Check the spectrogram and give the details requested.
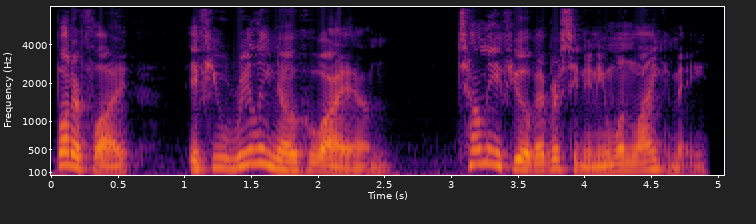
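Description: A man voicing a gentle, lonely female unicorn who speaks softly and wistfully. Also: medium pitch, huge pitch swings, a little fast, voice pushed up. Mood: pleading. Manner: soft, pleading, wistful. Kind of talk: audiobook character voice.

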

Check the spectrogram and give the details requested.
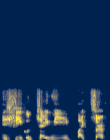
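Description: A woman's voice: medium pitch, no echo, highs cut off. A woman in her late twenties with a Chilean accent, talking casually in an interview and often stopping to restart her sentences. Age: late 20s. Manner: halting, many restarts and fillers. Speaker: guest, professional bodyboarder.

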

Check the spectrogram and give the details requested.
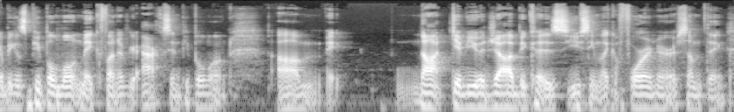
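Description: A young man with a deep, gravelly edge co-hosts a podcast, rambling easily through his thoughts. He leans on fillers and small laughs as he talks. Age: young adult. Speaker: podcast co-host. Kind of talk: casual chat.

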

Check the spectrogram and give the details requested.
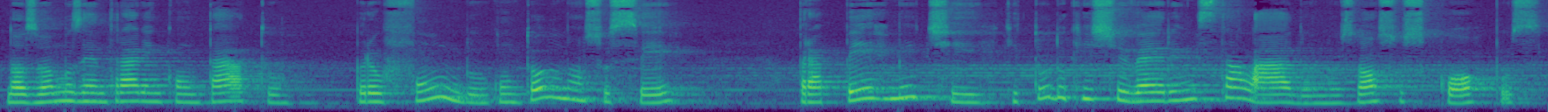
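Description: A Brazilian woman narrating a guided meditation in a measured, instructional way, with long pauses between phrases. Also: mid-range voice, darkish tone. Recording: echoey with long reverb, background music. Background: music.

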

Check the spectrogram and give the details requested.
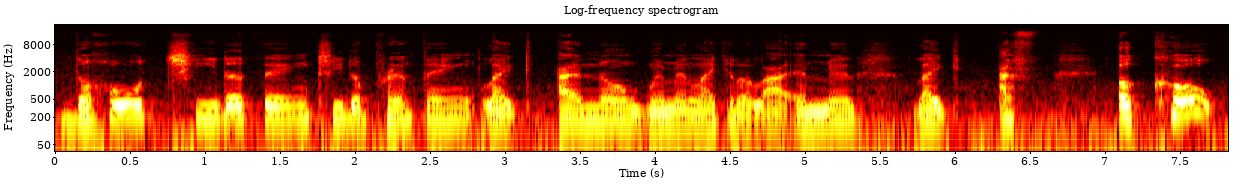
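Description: A man chatting casually and informally as a guest, using relaxed slang as he gives his opinions. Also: on the high side, a little slow. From Haitian background. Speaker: podcast guest. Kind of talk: casual chat about fashion. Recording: clear background room noise.

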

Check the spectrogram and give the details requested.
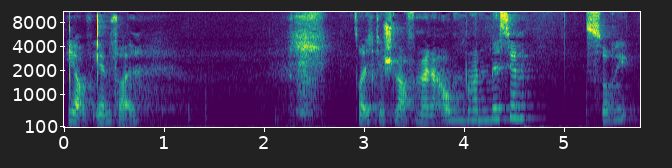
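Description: High-voiced woman, halting game commentary. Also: a bit bright. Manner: halting, apologetic, loses her words. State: feeling under the weather. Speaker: let's play gamer. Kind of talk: casual gameplay commentary.

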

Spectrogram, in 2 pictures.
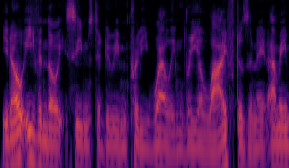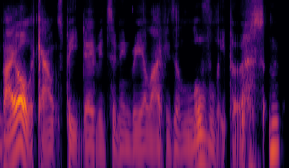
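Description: A man's voice: low-pitched, lively intonation, fairly quick, creaky, hardly any pauses, no echo, clean studio sound. A man co-hosting a podcast, casually discussing film in an emphatic way, repeating phrases and throwing out rhetorical questions. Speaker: podcast co-host.

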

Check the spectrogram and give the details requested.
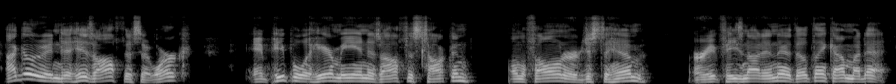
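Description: A man's voice: mid-range voice, moderate pace. A man with a Southern accent co-hosting a podcast, bantering in a dry, self-deprecating way. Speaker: podcast co-host. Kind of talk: casual chat.

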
